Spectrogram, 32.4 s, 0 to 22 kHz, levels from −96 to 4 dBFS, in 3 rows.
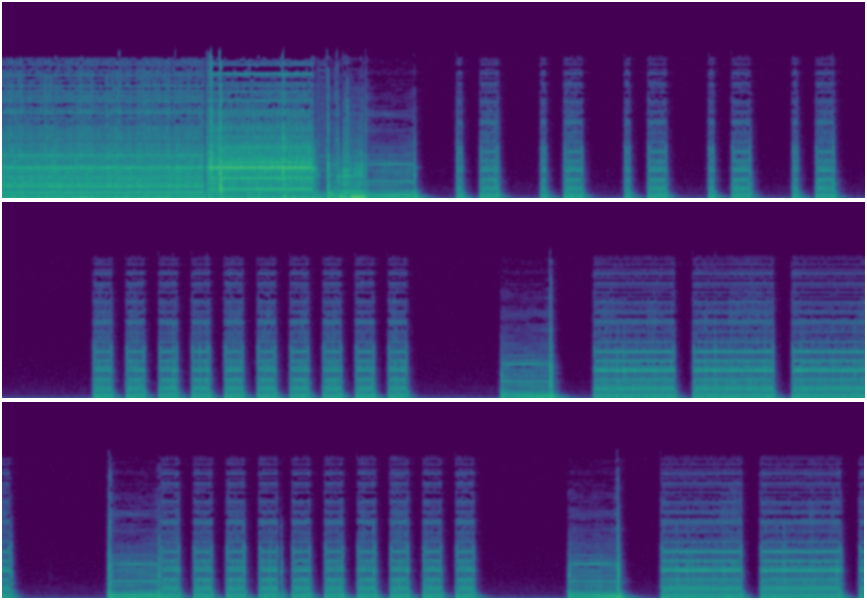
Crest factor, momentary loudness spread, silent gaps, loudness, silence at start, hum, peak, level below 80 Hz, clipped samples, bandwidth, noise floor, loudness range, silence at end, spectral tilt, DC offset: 30 dB; 17 LU; none; -32 LUFS; 0 s; none; -4 dBFS; -54 dBFS; under 0.1%; 16 kHz; -72 dBFS; 16 LU; 0 s; -2.5 dB/octave; under 0.1%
